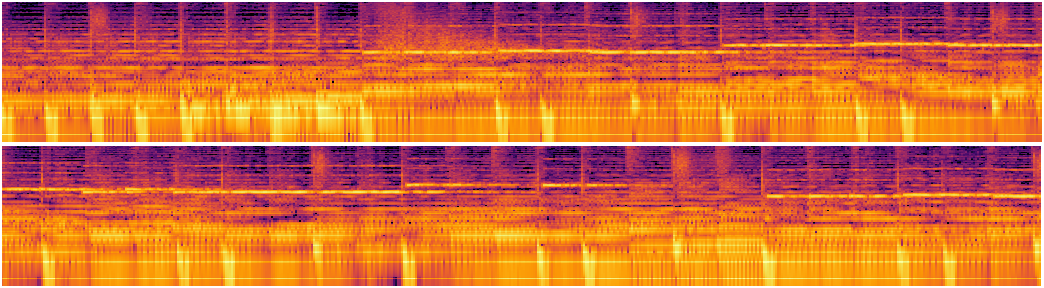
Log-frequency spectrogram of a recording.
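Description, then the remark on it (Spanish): A thin, whistle-like synth lead glides through sustained high notes over a full music bed with steady bass and percussion hits; the tone sits clearly on top of the mix, no voices. “¿El tipo silbidito?”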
